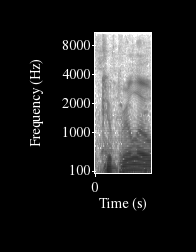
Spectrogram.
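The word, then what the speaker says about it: Cabrillo: for this conference C Cabrio did go on to beat Monterey Peninsula 8 to five so cabillo with u if you like to pronounce it with the L's 16 hits and seven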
